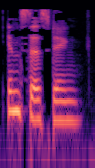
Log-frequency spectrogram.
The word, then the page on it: insisting: British English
